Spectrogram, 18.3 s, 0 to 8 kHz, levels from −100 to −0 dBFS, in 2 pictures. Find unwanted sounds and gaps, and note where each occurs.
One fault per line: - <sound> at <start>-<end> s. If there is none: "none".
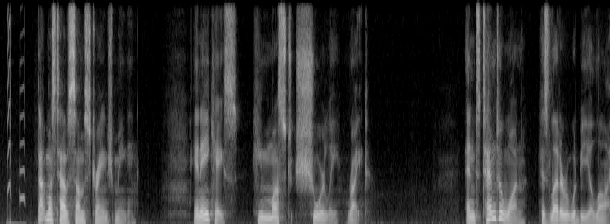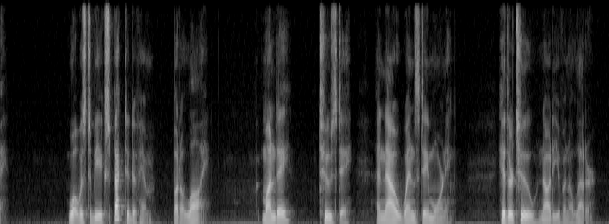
- squeak at 0.1-0.4 s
